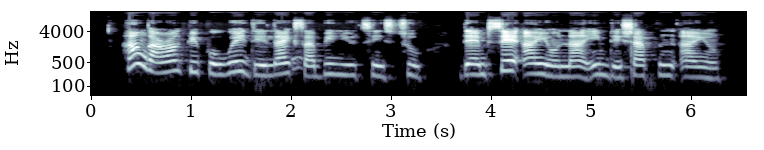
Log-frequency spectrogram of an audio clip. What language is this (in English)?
Nigerian Pidgin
